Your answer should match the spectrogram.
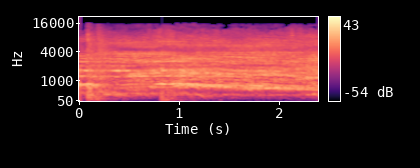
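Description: Wrestling crowd yelling together, many voices at once, with a short low thud just under a second in.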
